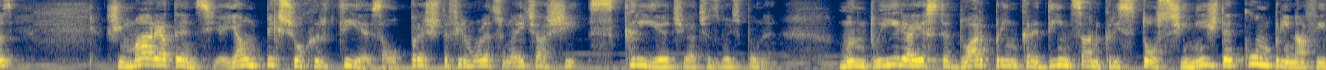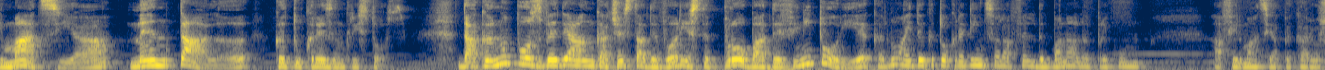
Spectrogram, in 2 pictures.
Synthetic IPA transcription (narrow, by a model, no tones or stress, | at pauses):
zʲ | ʃimaɾeat̪e̞nt̪sije̞jaumpikʃio̞xɨrt̪ije̞sawpɾe̞ʃt̪e̞filmole̞t̪sulait͡ʃaʃiskɾije̞t͡ʃe̞jat͡ʃesʲvo̞jspune̞ | mɨnt̪uiɾeaje̞st̪e̞d̪oarpɾiŋkɾe̞d̪int̪saɨŋkɾist̪o̞sʃinit͡ʃd̪e̞kumpɾinafirmat̪siame̞nt̪alə | kət̪ukɾe̞zʲɨŋkɾist̪o̞̰s | d̪akənupo̞t̪sʲve̞d̪eaɨŋkəat͡ʃe̞st̪ad̪e̞vərje̞st̪e̞pɾo̞bad̪e̞finit̪o̞ɾḭjekənuajd̪e̞kɨt̪o̞kɾe̞d̪int̪səlafe̞ld̪e̞banaləpɾe̞kum | afirmat̪sijape̞kaɾeo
